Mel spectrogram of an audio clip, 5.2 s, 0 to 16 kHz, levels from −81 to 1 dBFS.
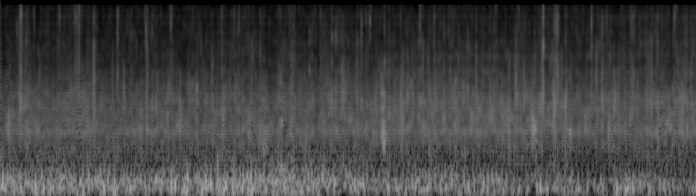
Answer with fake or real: fake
